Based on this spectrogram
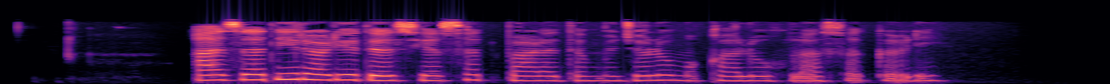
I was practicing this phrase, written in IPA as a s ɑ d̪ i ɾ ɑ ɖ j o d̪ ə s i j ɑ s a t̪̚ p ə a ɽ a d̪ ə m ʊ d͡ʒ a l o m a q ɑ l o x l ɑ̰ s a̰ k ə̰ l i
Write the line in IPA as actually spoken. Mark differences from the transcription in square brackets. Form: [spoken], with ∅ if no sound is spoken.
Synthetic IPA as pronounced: a [z] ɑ d̪ i ɾ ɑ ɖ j o d̪ ə s i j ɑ s a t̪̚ p ə a ɽ a d̪ ə m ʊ d͡ʒ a l o m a q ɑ l o x l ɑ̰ s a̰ k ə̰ [ɽ] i

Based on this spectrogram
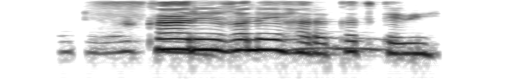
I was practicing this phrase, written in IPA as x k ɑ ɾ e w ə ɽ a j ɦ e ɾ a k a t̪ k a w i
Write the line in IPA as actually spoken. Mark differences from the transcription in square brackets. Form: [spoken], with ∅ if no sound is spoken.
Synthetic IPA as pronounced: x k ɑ ɾ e [ɣ] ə [l] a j ɦ [a] ɾ a k a t̪ k a w i

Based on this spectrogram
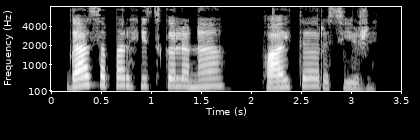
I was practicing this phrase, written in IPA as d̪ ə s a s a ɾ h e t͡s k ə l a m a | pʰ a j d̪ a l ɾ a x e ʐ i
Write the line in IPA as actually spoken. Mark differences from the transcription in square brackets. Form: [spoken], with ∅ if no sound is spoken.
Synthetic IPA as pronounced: d̪ [ɑ] s a [f] a ɾ h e t͡s k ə l a [n] a | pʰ [ɑ] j [t̪] a [∅] ɾ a [s] e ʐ i

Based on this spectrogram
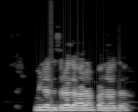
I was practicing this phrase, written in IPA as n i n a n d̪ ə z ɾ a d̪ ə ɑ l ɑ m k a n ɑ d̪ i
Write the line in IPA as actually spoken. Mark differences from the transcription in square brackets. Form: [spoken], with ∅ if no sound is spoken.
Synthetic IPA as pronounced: [m] i n a [∅] d̪ ə z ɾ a d̪ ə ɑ [ɾ] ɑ m [p] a n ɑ d̪ [a]

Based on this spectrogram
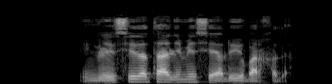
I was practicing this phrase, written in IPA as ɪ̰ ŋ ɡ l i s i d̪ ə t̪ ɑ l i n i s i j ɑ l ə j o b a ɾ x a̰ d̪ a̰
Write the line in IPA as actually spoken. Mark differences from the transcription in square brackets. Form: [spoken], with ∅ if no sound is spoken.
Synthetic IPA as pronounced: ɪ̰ ŋ ɡ l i s i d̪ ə t̪ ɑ l i [m] i s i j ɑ l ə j o b a ɾ x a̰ d̪ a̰

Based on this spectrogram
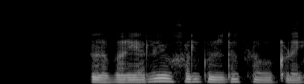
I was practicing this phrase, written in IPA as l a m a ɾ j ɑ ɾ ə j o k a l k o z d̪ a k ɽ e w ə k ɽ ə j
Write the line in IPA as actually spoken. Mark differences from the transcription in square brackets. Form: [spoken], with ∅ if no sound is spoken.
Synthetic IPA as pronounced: l a [b] a ɾ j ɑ [l] ə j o [x] a l k o z d̪ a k ɽ [a] w ə k ɽ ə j

